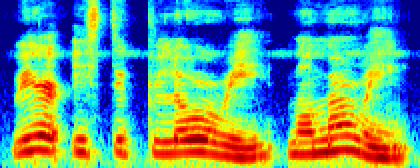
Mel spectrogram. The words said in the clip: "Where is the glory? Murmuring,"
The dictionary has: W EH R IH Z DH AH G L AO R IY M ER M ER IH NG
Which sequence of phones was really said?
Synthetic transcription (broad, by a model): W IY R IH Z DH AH G L AO R IY M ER M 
